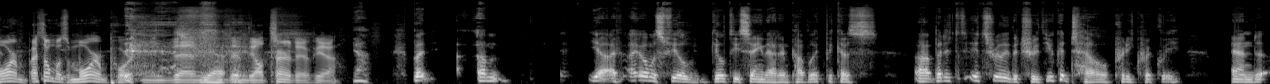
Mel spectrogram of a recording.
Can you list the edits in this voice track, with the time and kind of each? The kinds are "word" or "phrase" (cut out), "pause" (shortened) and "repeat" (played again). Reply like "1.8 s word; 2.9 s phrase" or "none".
none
